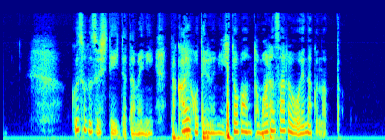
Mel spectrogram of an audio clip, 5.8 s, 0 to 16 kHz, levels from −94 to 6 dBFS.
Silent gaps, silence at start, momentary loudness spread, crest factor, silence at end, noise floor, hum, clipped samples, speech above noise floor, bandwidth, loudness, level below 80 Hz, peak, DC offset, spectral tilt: none; 0.5 s; 20 LU; 22 dB; 0.7 s; -58 dBFS; none; under 0.1%; 36 dB; 11.5 kHz; -22 LUFS; -32 dBFS; 0 dBFS; under 0.1%; -6 dB/octave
